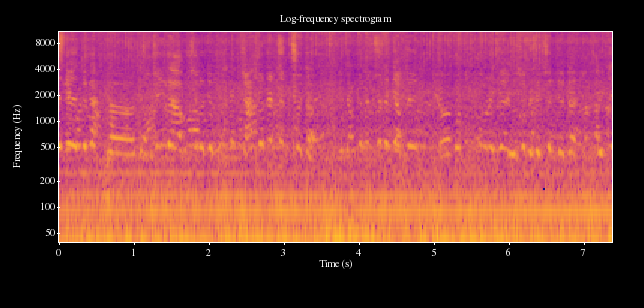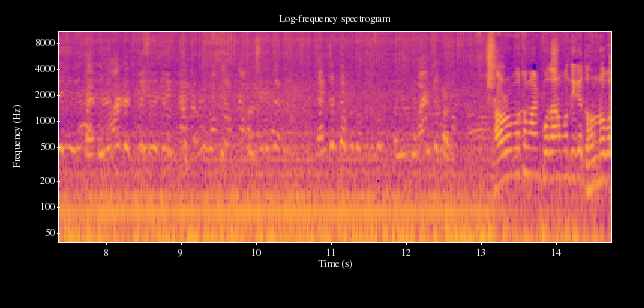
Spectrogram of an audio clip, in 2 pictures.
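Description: Steady low drone of a moving shuttle bus heard from inside the cabin, under continuous talk; a voice grows louder near the end.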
